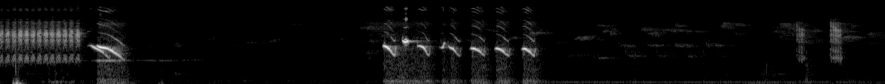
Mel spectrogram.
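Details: Male and female common iora calling back and forth, used to lure other birds into song: a short pulsed buzzy trill and a quick downslurred whistle, a pause, then a series of about seven clear descending whistled notes, with faint chips afterwards.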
